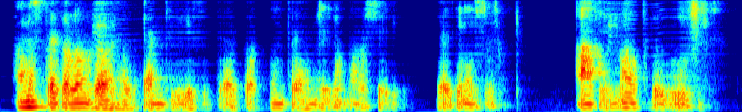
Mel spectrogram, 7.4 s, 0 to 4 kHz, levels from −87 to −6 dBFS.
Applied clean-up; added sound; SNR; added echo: neural mask model DeepFilterNet 3.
